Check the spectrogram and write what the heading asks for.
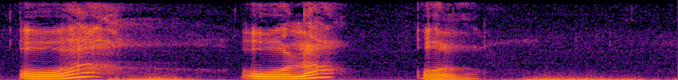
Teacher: the second series consonant have or sound, which is also the invisible vowel for the second series consonant. Okay, so or, ola, ol.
